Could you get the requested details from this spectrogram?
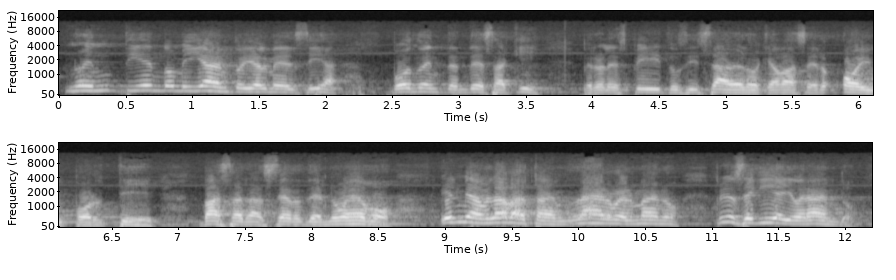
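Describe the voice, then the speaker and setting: A man giving a testimony as a preacher, swinging between hushed and loud emotional speech. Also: a little high, moderate pace. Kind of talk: sermon testimony. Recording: dull lo-fi recording.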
